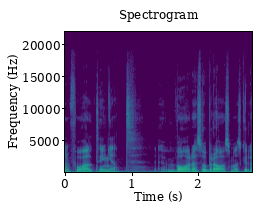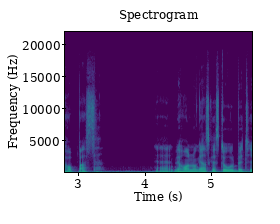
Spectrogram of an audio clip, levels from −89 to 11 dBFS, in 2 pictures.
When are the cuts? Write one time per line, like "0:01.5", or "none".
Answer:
0:01.4
0:04.1

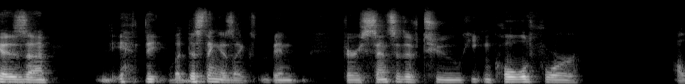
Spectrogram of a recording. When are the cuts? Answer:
0:01.7

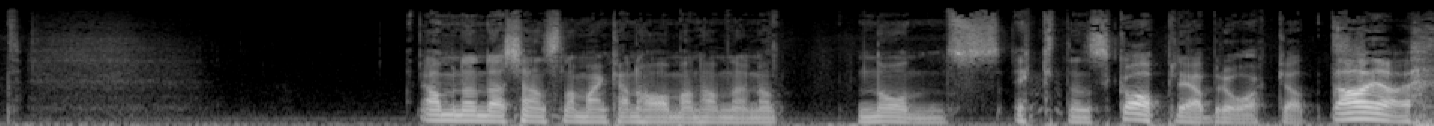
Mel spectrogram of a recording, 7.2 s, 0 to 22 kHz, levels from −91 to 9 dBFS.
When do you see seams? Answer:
0:02.1

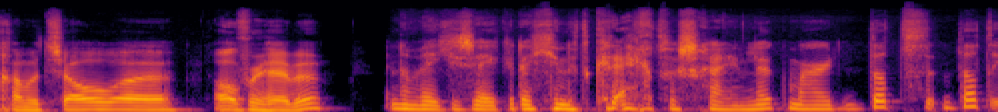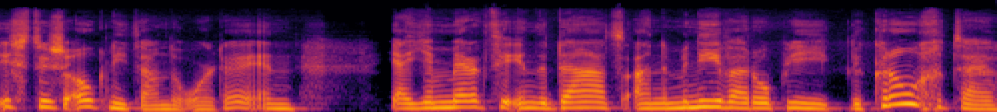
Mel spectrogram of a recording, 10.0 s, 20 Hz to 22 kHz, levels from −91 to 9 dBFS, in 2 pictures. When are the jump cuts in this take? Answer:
0:01.8

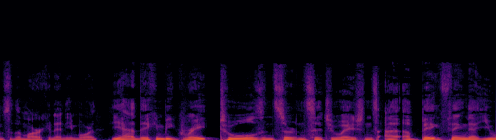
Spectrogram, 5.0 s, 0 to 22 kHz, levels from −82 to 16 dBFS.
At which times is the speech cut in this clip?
0:01.0

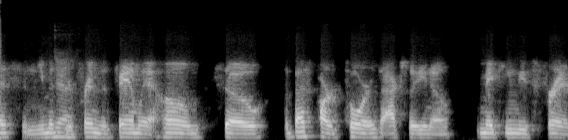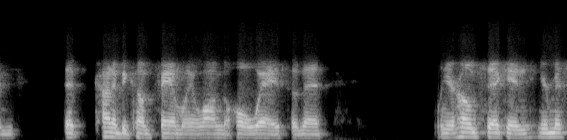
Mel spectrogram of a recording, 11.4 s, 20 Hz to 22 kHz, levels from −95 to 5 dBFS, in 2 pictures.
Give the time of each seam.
0:02.7

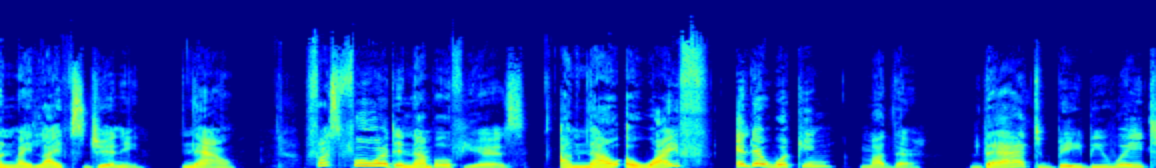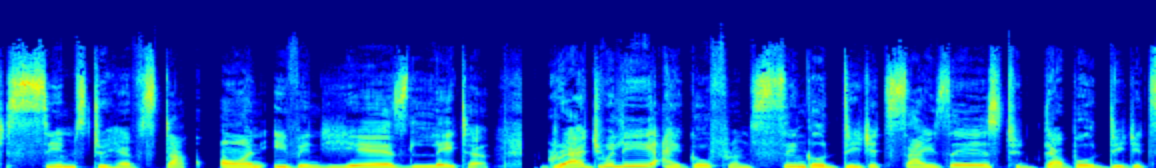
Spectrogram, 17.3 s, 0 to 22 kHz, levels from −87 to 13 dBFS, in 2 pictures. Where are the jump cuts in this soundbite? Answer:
0:07.3
0:08.7
0:12.7

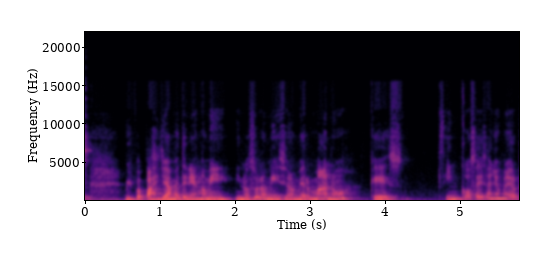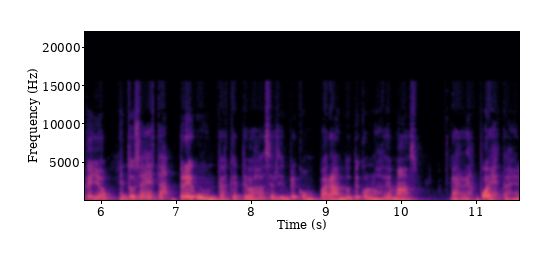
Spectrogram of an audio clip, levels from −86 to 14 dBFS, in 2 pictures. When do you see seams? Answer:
none

